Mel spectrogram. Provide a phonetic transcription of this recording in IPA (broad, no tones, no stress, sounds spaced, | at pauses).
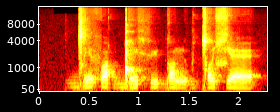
ɡ͡ǀ e f ɒ ɡ͡ǃ e x y ɡ ɾ ɔ n u ɡ ǀ ɔ ɕ ɛ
